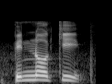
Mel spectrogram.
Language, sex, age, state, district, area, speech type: Tamil, male, 30-45, Tamil Nadu, Tiruvannamalai, rural, read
